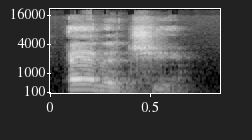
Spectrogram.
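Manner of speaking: ENERGY with a loud, strong EN, the rest light; EN-ergy, punch the start of energy; first-syllable stress. Shown as a demonstration. Teacher setting the quiz word, stressed on EN. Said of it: "stress falls on the first syllable".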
